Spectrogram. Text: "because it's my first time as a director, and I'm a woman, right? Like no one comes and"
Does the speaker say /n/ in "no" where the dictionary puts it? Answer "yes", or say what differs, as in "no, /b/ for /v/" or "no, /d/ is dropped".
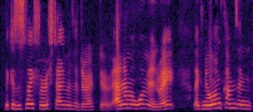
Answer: yes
